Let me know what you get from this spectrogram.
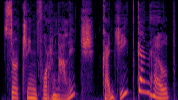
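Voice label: Service, Khajiit female; The Elder Scrolls III - Morrowind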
